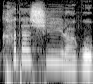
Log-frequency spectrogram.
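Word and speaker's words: קדוש: 거룩한 자가 되게 하라 히브리어로 거룩은 카다 쉬라고 발음을 합니다 이거 룩에 뜻은 요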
